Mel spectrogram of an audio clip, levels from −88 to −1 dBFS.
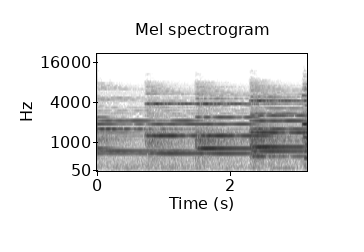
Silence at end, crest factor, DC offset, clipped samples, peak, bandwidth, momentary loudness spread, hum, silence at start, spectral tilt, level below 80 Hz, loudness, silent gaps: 0 s; 14 dB; under 0.1%; under 0.1%; -8 dBFS; 9 kHz; 9 LU; none; 0 s; -0.5 dB/octave; -70 dBFS; -21 LUFS; none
